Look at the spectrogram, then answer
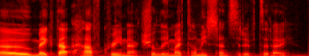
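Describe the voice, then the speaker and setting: Doing a put-on character voice, a man talks nasally at a fairly quick pace in a very deep, low pitch, with clear background noise. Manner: whiny, mocking.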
